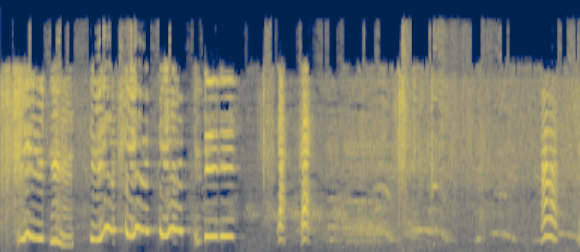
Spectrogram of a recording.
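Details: A wild laughingthrush in a bamboo thicket delivers a quick series of looping, swooping whistles, then faint distant notes and one more sharp rising call.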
